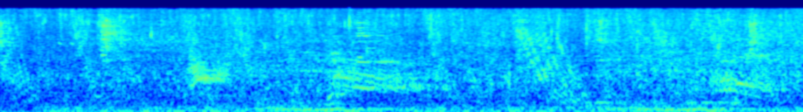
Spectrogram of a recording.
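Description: A magic spell crackles and shimmers.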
